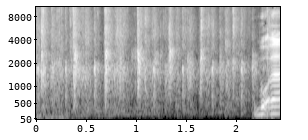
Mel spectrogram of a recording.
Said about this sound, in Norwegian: applaus for det.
